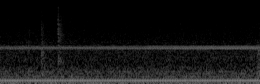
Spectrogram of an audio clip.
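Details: Florida AM/FM/SW tube radio under troubleshooting for low output and distortion: a loud, steady low hum with a thin high whine swamps the output. A poor ground at the hooked-up connections is suspected, not confirmed.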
